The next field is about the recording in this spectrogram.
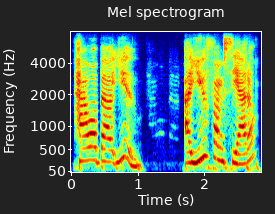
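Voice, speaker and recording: Friendly aussie woman tourist, slow careful textbook dialogue, dull playback. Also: high voice, lively intonation, bright, forceful tone, breathy edge, heavily acted. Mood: friendly, measured. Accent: Australian. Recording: dull playback of lesson audio.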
